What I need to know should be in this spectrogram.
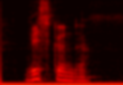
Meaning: mathematics
- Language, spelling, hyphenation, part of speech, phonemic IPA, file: Dutch, wiskunde, wis‧kun‧de, noun, /ˈʋɪsˌkʏn.də/, Nl-wiskunde.ogg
